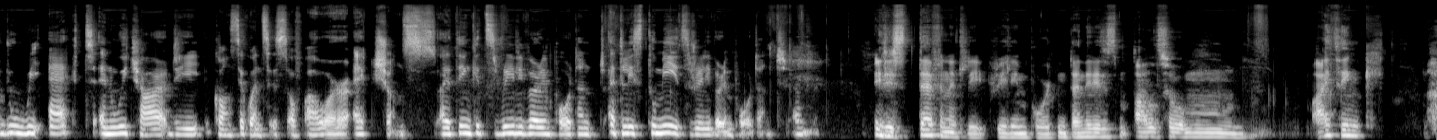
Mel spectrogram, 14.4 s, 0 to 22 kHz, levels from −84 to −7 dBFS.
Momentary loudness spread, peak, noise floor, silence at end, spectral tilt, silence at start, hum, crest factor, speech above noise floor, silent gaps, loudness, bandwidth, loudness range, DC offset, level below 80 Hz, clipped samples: 10 LU; -4 dBFS; -36 dBFS; 0 s; -5 dB/octave; 0 s; none; 12 dB; 20 dB; none; -17 LUFS; 19 kHz; 5 LU; under 0.1%; -60 dBFS; under 0.1%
